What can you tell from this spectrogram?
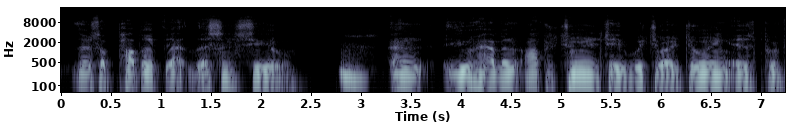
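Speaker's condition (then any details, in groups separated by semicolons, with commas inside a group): Tongue cancer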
